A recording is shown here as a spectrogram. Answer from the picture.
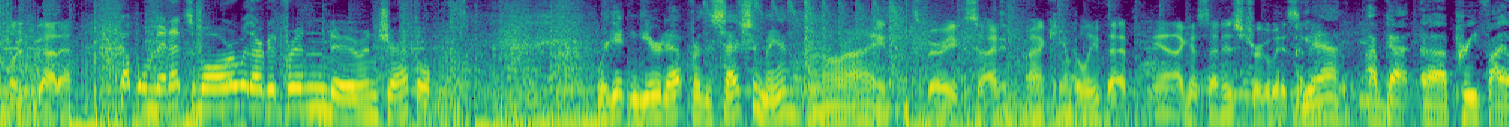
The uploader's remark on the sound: live at Scramblers Diner for the Friday Roadshow.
